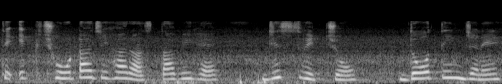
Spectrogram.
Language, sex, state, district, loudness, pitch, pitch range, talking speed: Punjabi, female, Punjab, Kapurthala, -16 LUFS, 265 Hz, 230-290 Hz, 155 wpm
